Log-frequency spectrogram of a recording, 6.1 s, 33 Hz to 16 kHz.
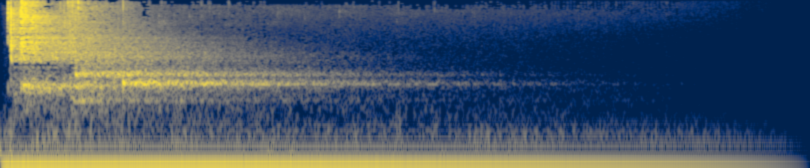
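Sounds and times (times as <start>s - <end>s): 
echoey water drips in a cave: 0.0s - 4.8s.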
